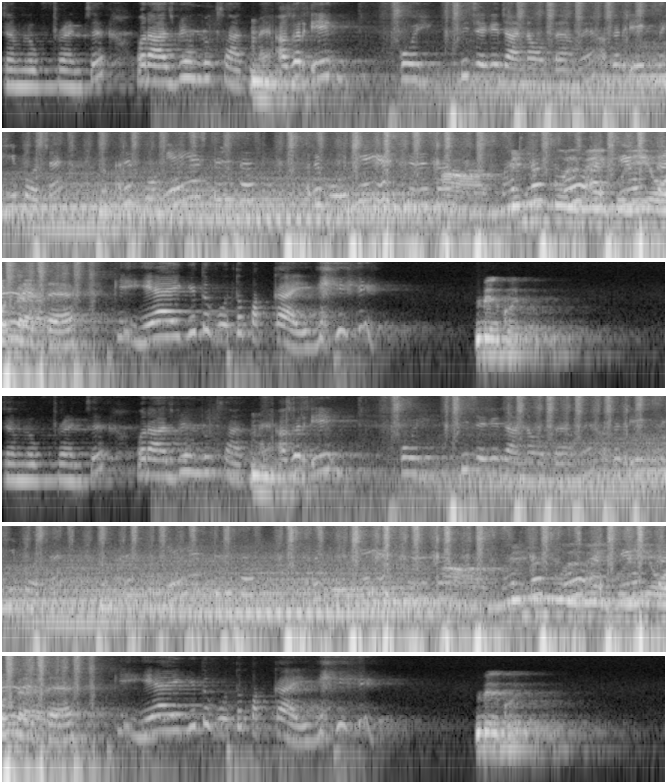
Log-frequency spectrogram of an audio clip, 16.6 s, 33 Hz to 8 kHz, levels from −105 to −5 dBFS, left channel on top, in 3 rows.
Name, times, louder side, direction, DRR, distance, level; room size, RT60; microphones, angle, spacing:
voice 1, 0.0-3.0 3.3-7.7 8.1-9.3 9.7-14.2, left 3 dB, 30° left, 10 dB, 0.9 m, -34 dB
voice 2, 2.1-2.4 6.3-6.5 9.2-11.4 15.0-15.4, left 2 dB, 55° left, 1 dB, 2.5 m, -29 dB
sound 1, 2.2-2.4 3.2-3.9 4.2-12.0 12.9-13.0 13.8-13.9, right 2 dB, 10° right, 0.5 m, -29 dB
sound 2, 3.2-10.1, right 1 dB, 55° right, 1.3 m, -33 dB
27.0 x 13.5 x 7.8 m, 1.4 s
head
